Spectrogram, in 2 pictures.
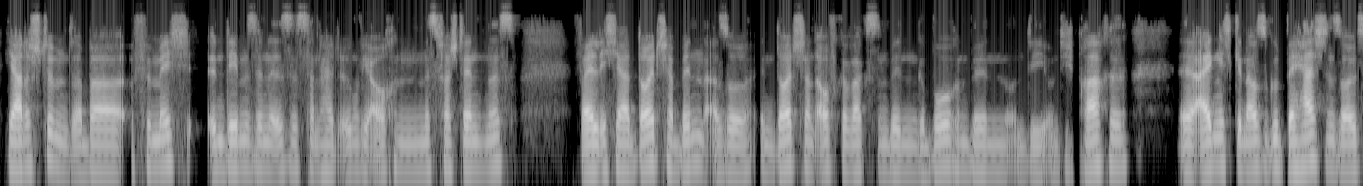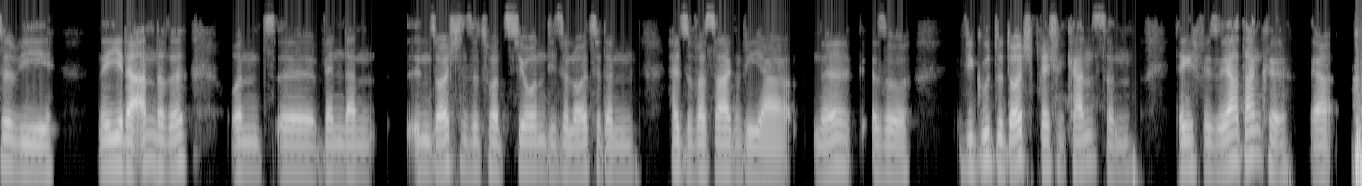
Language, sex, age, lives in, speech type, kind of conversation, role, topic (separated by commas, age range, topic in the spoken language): German, male, 18-19, Germany, conversation, podcast, guest, Wie löst du kulturelle Missverständnisse im Alltag?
